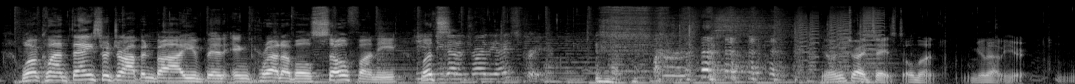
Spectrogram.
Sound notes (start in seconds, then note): 5.6 laughing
